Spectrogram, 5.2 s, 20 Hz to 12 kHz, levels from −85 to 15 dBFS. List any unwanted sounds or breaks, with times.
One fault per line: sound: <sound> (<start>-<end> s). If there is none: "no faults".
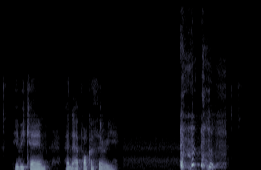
sound: cough (3.6-4.5 s)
